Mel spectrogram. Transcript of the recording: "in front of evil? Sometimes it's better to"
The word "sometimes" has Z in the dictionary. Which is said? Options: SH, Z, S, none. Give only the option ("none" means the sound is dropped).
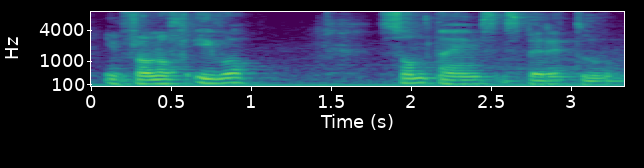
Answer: S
